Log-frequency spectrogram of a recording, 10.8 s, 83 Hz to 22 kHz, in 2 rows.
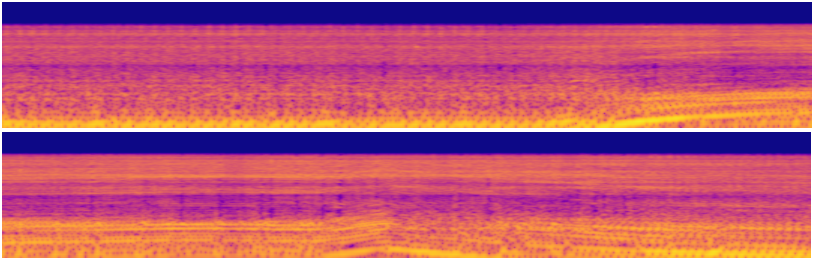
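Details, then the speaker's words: Triumph T150V triple after heads and cylinders were removed to fix numerous oil leaks, started on second kick (first kicked back); settles to even idle, blips up and down cleanly twice, smooth steady firing, no knocks; normal idle and rev. "Started second kick."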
